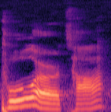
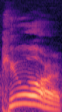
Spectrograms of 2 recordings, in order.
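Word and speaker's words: Pu'er: is coming up in typical chinese pronunciation mandarin pronunciation is called poor poor tea but with your typical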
